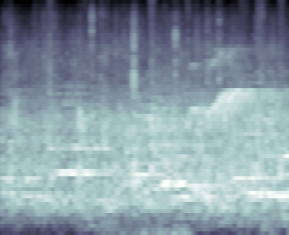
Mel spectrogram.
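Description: Crowd in a full gym at a women's varsity basketball game cheers and applauds steadily, loud and dense throughout, with a whistle-like tone rising near the end.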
